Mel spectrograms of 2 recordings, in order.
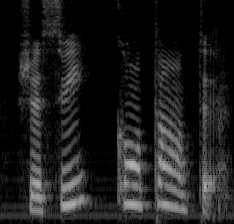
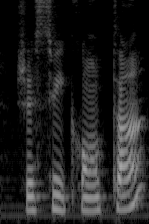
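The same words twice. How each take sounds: First: "contente" drawn out with a sounded final t; feminine t ending. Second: "content" ending on a nasal vowel, silent t; masculine French form. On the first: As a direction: slowly release the t ending of "contente". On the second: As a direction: leave the final t off "content". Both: Shown as a demonstration. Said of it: "We add the t".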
